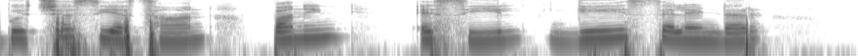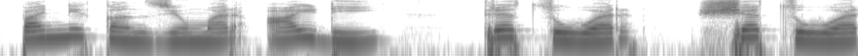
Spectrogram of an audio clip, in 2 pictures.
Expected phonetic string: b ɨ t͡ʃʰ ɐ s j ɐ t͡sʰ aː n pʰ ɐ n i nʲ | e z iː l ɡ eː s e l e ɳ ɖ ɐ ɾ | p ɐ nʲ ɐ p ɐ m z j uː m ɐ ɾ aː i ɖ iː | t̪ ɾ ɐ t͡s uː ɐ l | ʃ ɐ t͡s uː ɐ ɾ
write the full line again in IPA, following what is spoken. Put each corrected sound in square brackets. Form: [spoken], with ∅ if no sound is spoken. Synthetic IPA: b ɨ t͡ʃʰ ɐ s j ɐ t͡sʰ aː n [p] ɐ n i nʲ | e [s] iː l ɡ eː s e l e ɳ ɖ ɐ ɾ | p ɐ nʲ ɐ [k] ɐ [n] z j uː m ɐ ɾ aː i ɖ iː | t̪ ɾ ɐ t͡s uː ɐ [ɾ] | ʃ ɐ t͡s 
